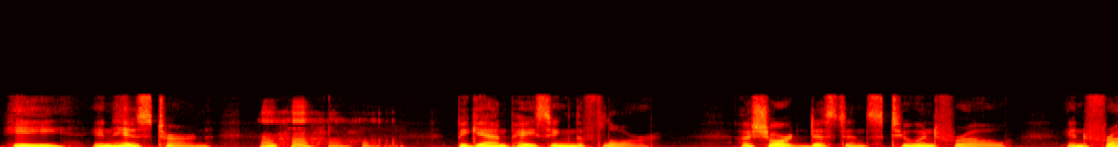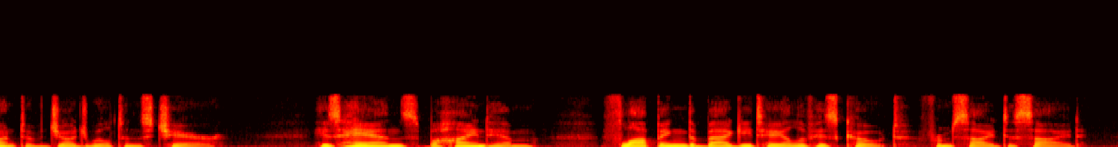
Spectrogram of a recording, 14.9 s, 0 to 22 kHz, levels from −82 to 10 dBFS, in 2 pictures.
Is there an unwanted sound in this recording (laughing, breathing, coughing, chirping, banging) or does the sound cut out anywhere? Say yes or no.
yes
